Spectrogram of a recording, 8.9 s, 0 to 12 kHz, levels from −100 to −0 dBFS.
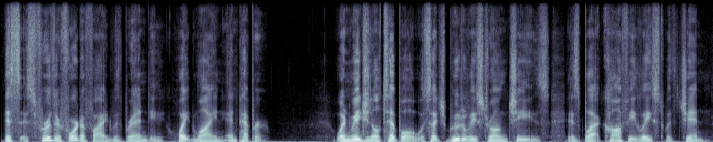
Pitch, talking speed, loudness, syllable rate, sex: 120 Hz, 160 wpm, -21 LUFS, 5.2 syllables/s, male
